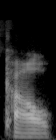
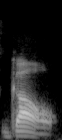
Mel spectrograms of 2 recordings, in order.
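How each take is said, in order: First: The name begins with a K sound. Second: The name begins with a G sound. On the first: This is the adapted pronunciation the name is known by. "I'm known as Cow" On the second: This is the original pronunciation of the name. "if you pronounce a Hmong, it's Gao. Gao with the G"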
